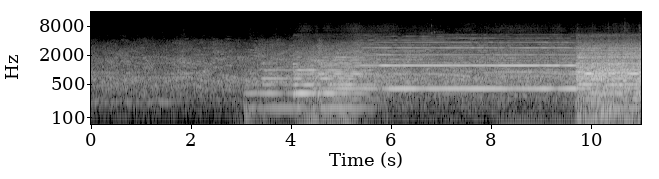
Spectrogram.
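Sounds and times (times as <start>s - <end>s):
electric guitar feedback: 3.1s - 11.0s
electric guitar strumming: 3.2s - 11.0s.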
